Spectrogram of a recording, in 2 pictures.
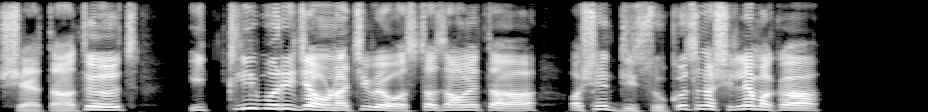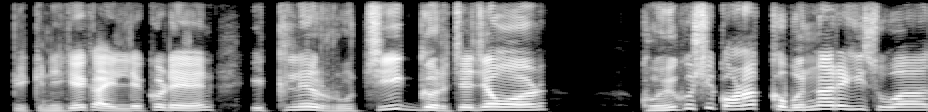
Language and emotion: Goan Konkani, surprised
